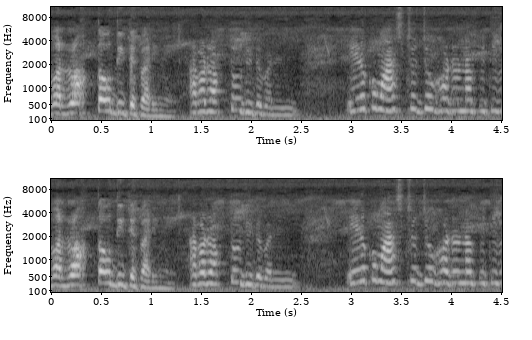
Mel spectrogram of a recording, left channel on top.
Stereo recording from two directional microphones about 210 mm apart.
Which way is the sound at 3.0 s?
Centre (ahead or behind).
